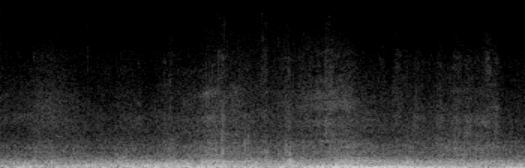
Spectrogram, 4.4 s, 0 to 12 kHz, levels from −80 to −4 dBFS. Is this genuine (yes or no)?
yes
